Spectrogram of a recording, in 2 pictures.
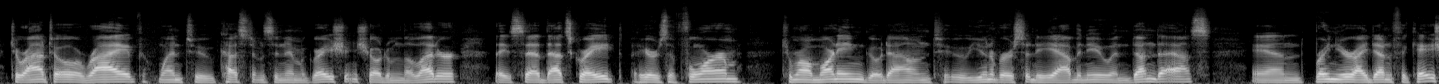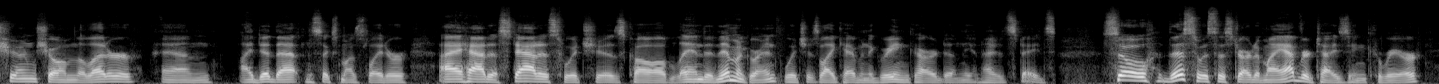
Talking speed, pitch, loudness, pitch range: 150 wpm, 110 Hz, -17 LUFS, 100-120 Hz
